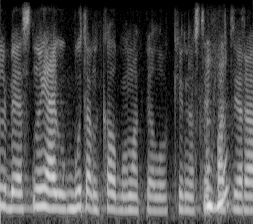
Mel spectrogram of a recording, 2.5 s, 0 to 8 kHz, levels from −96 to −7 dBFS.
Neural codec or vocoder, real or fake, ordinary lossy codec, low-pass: none; real; Opus, 16 kbps; 7.2 kHz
